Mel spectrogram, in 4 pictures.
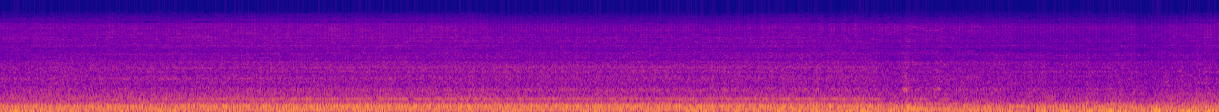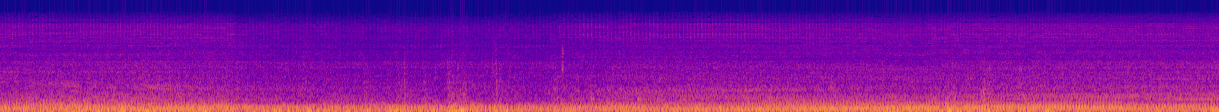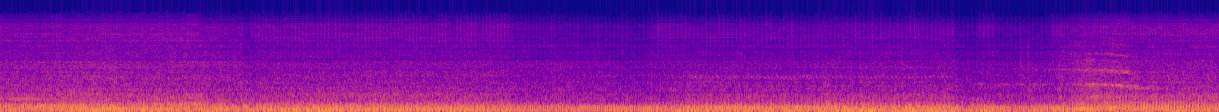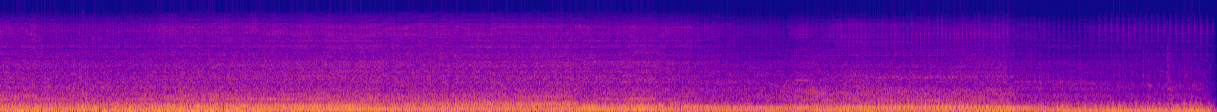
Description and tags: Recorded at Aarey Colony in Mumbai, India.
